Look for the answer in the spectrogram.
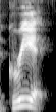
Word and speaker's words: griot: And I was also listening to some of your interviews, and you talk about the griot. How do you say that word? – Griot is how I've always heard it.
